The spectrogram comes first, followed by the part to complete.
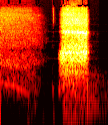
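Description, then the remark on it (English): A deep breath: a long, airy inhale that fades out, a brief pause with a small click, then a shorter, louder, forceful exhale. No talking. “Breathing into your yoni. Breathe.”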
